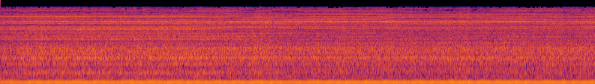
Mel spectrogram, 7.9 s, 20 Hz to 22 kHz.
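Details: Honda Prelude H22A4 idling after throttle body cleaning and new pod air filter: steady even low hum, no dips or stumbles, idle holding smoothly where it previously dropped to about 400 rpm; normal idle.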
